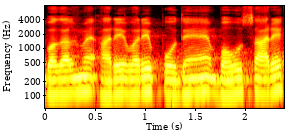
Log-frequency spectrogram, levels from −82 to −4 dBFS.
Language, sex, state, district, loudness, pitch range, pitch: Hindi, male, Jharkhand, Deoghar, -17 LUFS, 110-125 Hz, 115 Hz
